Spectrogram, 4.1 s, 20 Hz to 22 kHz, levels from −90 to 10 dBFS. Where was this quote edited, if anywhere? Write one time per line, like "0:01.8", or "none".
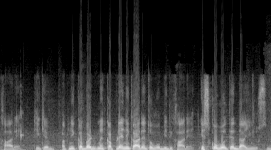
0:03.0

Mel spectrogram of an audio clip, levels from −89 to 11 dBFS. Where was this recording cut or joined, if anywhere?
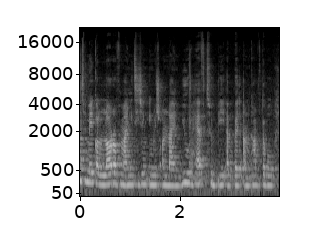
none

